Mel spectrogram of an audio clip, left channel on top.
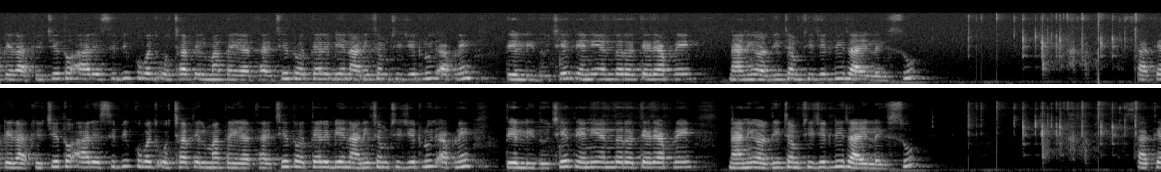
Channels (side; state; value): left; noise; hiss, 20 dB below the sound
